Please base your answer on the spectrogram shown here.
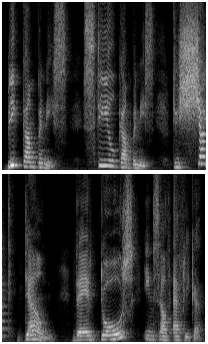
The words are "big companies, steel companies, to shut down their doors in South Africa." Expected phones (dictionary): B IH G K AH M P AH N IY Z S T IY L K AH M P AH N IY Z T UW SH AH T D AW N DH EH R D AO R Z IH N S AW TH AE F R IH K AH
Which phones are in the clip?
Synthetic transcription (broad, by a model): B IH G K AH M P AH N IY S S T IY L K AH M P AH N IY S T UW SH AH T D AW N DH EH R D AO R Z IH N S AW TH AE F R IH K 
